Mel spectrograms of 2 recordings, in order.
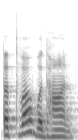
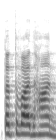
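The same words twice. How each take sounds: First: तत्वावधान with the extra "va"; correct form. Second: तत्वाधान with "va" only once; incorrect form. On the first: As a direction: say तत्वावधान as "tatvaa-va-dhaan". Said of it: "इस तरह से होता है". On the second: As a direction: say तत्वाधान as "tatvaa-dhaan". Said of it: "नहीं, इस तरह से होता है". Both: Shown as a demonstration.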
